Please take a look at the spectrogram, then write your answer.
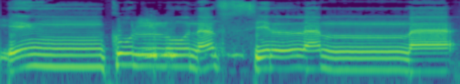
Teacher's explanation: Idgham bila gunnah ya, tidak ditahan dua harokat ya. Hanya satu harokat saja ya.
